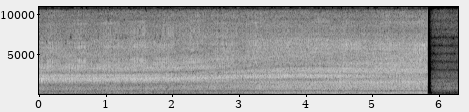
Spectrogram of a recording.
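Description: A tractor engine idles steadily in a field on a market garden being tilled, a loud continuous low rumble that holds for about six seconds before cutting off abruptly.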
